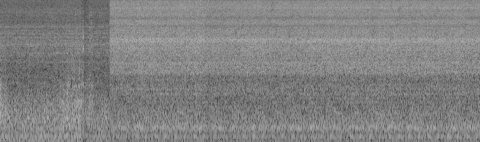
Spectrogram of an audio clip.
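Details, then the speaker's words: School bus conversion idling diesel: a loud, steady hiss of escaping air from a valve on top of the air tank, later identified as the leaking pressure protection valve. "no listen something's still blowing air darn it still right here you hear it yeah totally i don't know what that thing is"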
